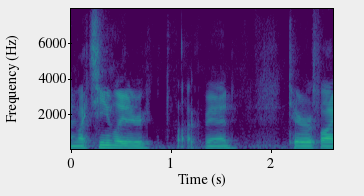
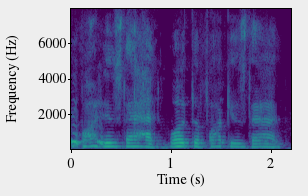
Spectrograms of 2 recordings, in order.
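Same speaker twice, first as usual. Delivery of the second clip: high-pitched, held-back imitation of screaming; mock scream; 8 semitones higher, 5 dB quieter than usual. Drill instructor story retold to a friend, high mock scream. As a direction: imitate a scream high up without full volume. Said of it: "he's, like, screaming".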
